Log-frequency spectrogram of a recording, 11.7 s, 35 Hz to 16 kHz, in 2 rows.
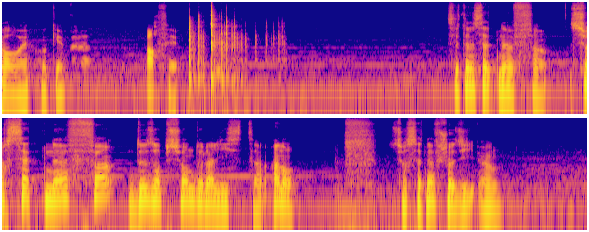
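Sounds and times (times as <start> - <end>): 
speech: 0.0 - 2.0, 4.4 - 11.0
two six-sided dice rolling across a hard surface: 1.9 - 3.0.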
